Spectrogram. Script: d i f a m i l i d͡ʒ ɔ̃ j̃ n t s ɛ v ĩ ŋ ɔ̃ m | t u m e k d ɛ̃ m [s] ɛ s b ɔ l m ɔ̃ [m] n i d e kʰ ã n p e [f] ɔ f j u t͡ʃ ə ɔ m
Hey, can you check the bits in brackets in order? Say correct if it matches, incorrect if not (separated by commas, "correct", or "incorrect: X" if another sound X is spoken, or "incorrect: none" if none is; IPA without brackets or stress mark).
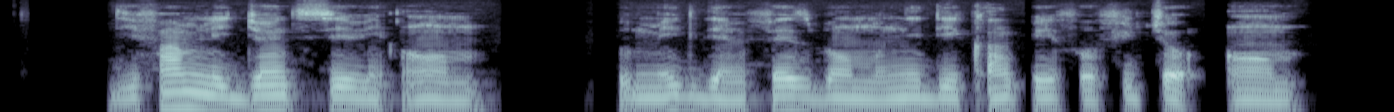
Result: incorrect: f, incorrect: none, correct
